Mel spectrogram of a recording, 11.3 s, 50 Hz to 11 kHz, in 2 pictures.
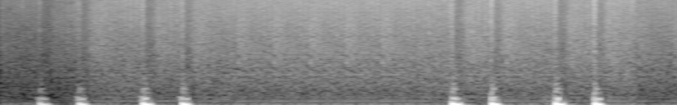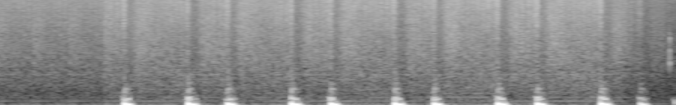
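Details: Normal heart sounds heard during a cardiac assessment, listening over the aortic and pulmonic areas, where S2 is louder than S1 and inspiratory splitting of S2 is sought.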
